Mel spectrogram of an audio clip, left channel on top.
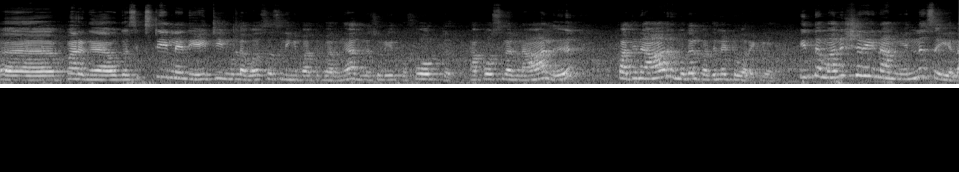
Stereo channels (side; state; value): right; silent; 57 dB below the other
